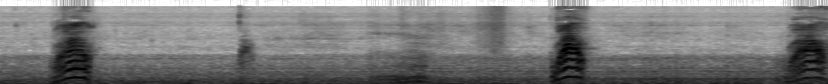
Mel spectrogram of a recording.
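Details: A Bengal cat gives three loud, drawn-out meows with a harmonic, slightly wavering tone as a morning greeting.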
